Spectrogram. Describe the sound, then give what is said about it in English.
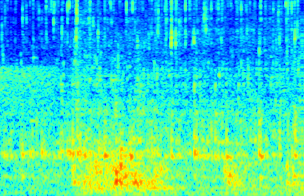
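Water pours steadily from a water cooler into a cup, a continuous gurgling splash with a faint rising fill, lasting a couple of seconds with no talking. “let's grab a cup of water and talk here at the water cooler.”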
